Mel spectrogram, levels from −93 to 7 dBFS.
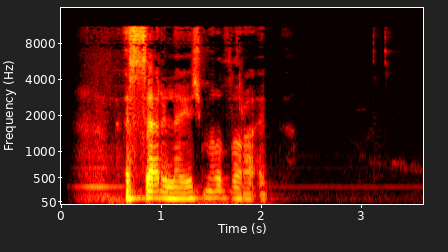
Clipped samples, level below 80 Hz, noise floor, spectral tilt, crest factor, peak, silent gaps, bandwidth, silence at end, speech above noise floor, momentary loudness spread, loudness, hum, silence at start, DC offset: under 0.1%; -48 dBFS; -72 dBFS; -4 dB/octave; 20 dB; -2 dBFS; none; 12 kHz; 1.6 s; 54 dB; 25 LU; -17 LUFS; none; 0.25 s; under 0.1%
